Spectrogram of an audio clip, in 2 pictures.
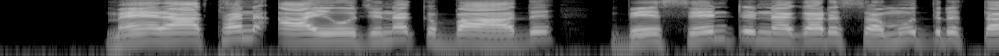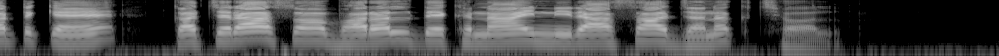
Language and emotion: Maithili, sad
